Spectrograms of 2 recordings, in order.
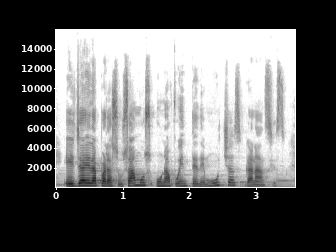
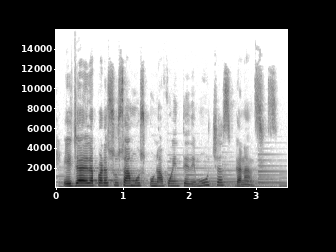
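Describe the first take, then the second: Both takes have the same delivery.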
